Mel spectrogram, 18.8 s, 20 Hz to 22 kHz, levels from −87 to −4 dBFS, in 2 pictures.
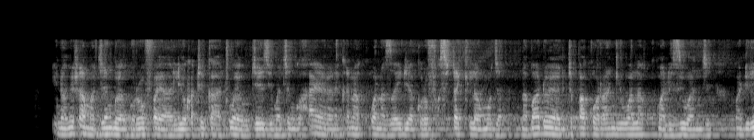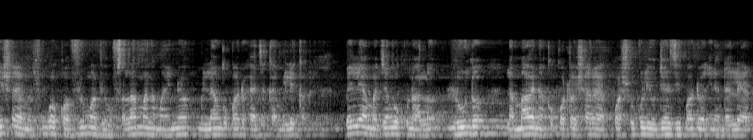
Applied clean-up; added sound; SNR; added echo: none; none; none; reverberation time 1.5 s.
